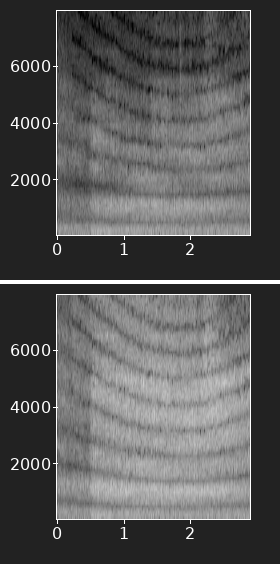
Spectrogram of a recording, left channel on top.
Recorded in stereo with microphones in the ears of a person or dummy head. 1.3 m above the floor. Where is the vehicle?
50° right (ahead or behind); by 2.9 s 45° right (ahead or behind).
